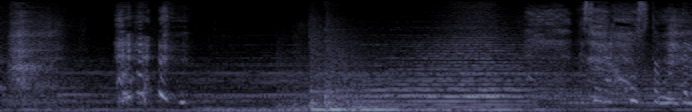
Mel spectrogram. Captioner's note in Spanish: Sollozos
